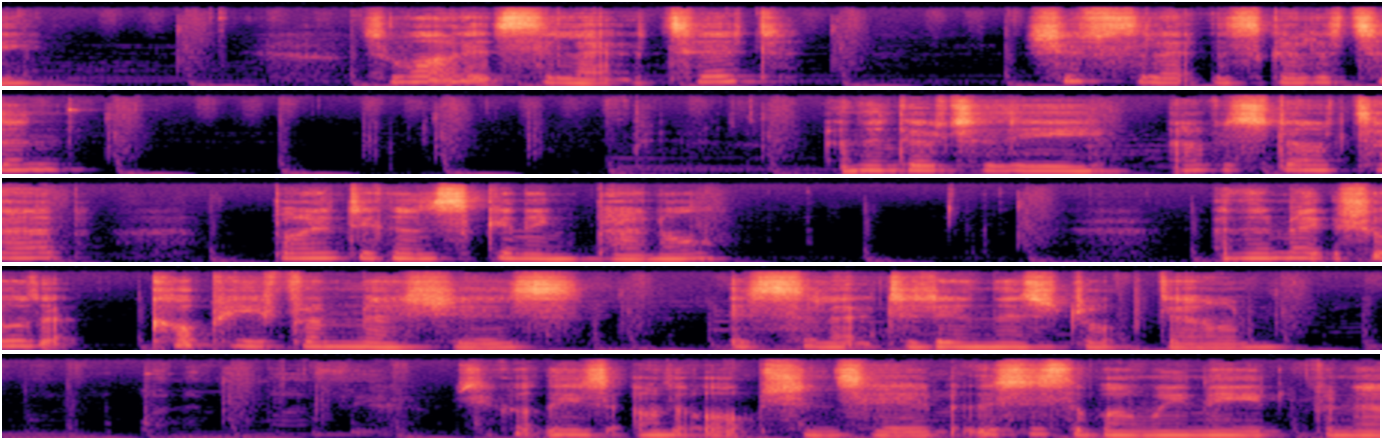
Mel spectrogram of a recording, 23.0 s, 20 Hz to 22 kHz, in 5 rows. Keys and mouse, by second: 4.9 shift+click, 18.9 click.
